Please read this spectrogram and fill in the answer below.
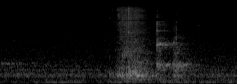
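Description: A champagne flute set down on a hard bar counter about a second in: a short clink with a brief glassy ring that dies away.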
